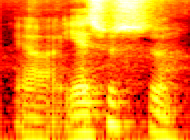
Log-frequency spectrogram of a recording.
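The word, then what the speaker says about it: Ἰησοῦς: 대하여 준다는 의미입니다 이것이 이제 신약으로 가면 헬라식 발음하면 예수스 이렇게 됩니다 바로 수와 같은 이름이 되는 것입니다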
